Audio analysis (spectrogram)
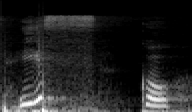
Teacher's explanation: Só que a gente não diz risso, a gente diz risco. O som do S é pronunciado na sílaba anterior e o som do C é pronunciado na sílaba posterior. Então, se o S teve o som independente pronunciado e o C também teve o som independente pronunciado, não faz sentido eu dizer que há dígrafo nessa palavra.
